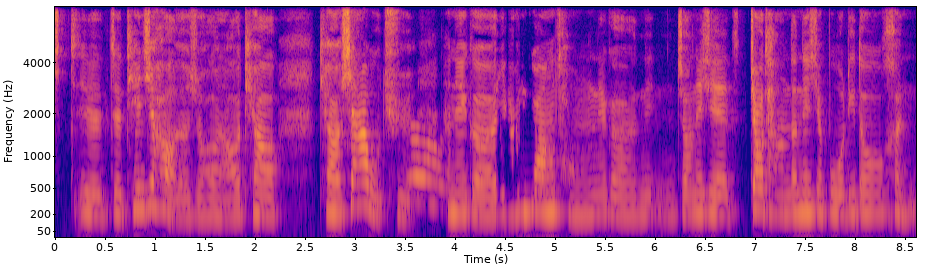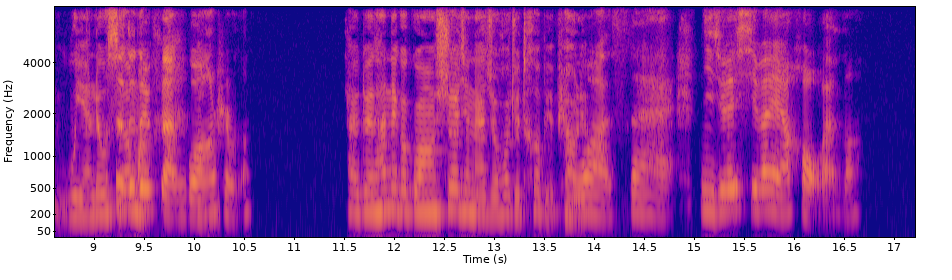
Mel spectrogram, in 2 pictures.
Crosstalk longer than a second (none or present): none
